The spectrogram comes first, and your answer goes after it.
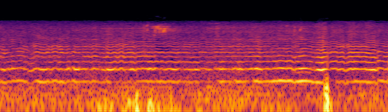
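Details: Close, steady drone of solitary bees at a nest outside a front door, a low humming buzz holding a near-constant pitch, with a brief soft knock near the end.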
